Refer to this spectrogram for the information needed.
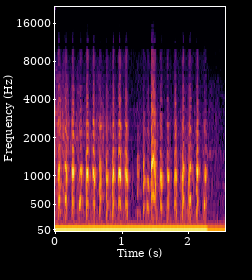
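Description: A chicken clucks in a quick, steady run of short, loud, mid-pitched notes, pauses briefly, then clucks again in a second rapid burst over a low, constant hum.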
